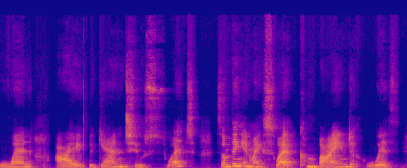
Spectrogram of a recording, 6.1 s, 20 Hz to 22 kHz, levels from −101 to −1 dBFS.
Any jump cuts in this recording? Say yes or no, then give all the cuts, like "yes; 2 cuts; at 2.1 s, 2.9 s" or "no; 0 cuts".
no; 0 cuts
